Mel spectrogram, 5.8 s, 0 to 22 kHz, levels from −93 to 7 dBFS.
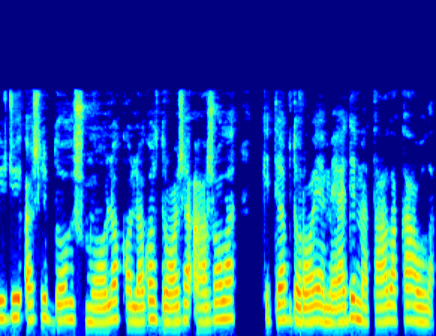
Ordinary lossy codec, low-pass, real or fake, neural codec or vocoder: MP3, 64 kbps; 7.2 kHz; real; none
